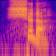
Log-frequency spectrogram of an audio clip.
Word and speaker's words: should have: should have 이거를 빨리 발음하면 should have 하고 of를 should 뒤에다가 살짝 붙여주시면 됩니다. should have. 그런데요, should have 얘를 더 빨리 발음하게 되면 shoulda, 를 갖다 끝에 붙인 게 되죠.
